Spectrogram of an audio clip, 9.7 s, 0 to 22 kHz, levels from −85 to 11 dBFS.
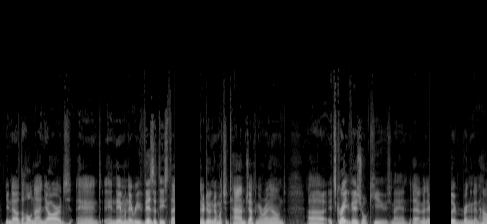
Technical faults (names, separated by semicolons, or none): stream reconnect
